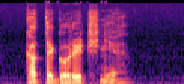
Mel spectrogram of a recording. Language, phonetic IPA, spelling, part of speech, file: Polish, [ˌkatɛɡɔˈrɨt͡ʃʲɲɛ], kategorycznie, adverb, Pl-kategorycznie.ogg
